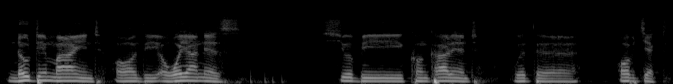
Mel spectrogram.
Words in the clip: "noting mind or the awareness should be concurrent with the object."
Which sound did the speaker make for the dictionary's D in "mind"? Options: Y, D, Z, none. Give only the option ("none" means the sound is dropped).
D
